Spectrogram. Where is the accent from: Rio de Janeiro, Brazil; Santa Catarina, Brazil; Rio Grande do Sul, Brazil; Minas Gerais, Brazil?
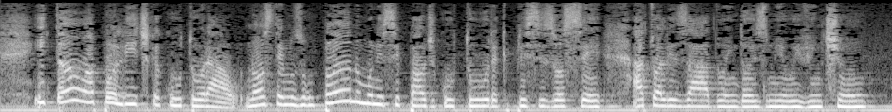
Minas Gerais, Brazil; Uberlândia; now in Sete Lagoas, Brazil; Eu sou de Uberlândia.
